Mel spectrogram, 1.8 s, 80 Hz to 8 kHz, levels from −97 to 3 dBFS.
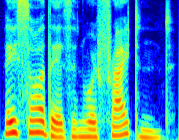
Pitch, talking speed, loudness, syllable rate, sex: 180 Hz, 200 wpm, -18 LUFS, 5.4 syllables/s, female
